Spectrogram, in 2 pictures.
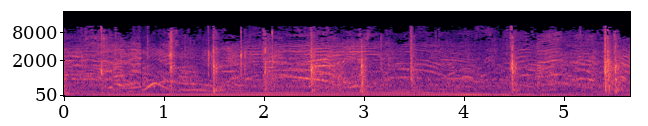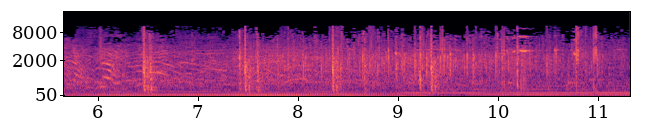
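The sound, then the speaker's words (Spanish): Axes strike logs in sharp, hard thuds at an irregular pace as log cutters compete in a town square, with the steady murmur of a chattering crowd underneath throughout. “llegan a la plaza cuando los cortadores de troncos comienzan su competición.”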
